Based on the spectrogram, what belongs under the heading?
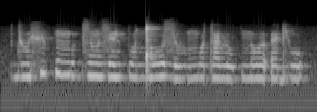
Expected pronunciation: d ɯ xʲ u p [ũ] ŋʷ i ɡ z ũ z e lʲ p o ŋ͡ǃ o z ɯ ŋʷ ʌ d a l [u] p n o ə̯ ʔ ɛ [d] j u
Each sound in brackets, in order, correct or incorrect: correct, correct, correct

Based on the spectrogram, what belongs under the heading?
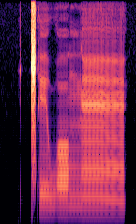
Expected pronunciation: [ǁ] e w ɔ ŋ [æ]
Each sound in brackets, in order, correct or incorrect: correct, incorrect: æ̃

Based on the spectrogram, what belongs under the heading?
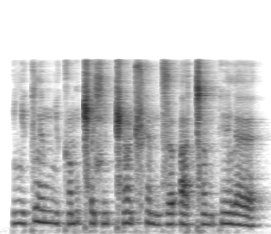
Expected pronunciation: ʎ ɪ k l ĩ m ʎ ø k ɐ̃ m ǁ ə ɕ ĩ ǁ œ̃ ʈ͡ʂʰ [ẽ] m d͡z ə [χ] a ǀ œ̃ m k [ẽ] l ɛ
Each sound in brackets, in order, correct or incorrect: correct, incorrect: ʔ, incorrect: ĩ

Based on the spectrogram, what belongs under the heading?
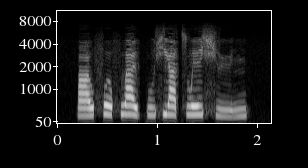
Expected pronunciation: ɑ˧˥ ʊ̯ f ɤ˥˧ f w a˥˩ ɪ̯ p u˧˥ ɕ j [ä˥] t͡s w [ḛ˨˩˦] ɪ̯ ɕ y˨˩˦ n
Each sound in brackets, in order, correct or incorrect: incorrect: ä˥˩, incorrect: e˥

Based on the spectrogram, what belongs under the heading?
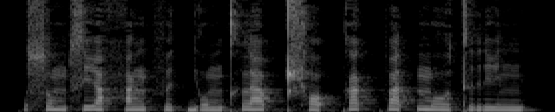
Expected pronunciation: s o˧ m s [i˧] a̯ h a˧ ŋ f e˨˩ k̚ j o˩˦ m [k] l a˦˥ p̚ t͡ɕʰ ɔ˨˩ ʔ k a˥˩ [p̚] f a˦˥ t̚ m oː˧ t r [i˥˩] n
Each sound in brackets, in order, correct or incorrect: correct, incorrect: kʰ, incorrect: k̚, incorrect: i˧

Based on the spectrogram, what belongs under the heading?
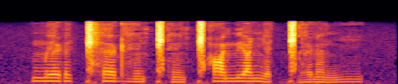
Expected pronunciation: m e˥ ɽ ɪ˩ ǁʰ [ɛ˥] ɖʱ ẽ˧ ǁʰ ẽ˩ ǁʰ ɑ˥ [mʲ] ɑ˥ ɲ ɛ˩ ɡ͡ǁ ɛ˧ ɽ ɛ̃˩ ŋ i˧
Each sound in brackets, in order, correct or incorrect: correct, correct

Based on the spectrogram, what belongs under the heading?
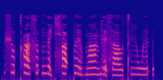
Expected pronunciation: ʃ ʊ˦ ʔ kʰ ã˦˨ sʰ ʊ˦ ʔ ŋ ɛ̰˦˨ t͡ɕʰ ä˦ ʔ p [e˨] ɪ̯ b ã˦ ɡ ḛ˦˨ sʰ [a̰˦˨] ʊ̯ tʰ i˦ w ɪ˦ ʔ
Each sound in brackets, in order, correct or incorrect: incorrect: ḛ˦˨, incorrect: a˨

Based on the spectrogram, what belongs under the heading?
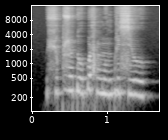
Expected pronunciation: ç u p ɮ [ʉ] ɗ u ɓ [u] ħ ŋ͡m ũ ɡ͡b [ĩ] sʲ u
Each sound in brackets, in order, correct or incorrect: correct, correct, incorrect: i

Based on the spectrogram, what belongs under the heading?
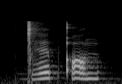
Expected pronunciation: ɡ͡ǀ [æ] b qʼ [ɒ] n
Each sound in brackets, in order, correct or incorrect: correct, correct

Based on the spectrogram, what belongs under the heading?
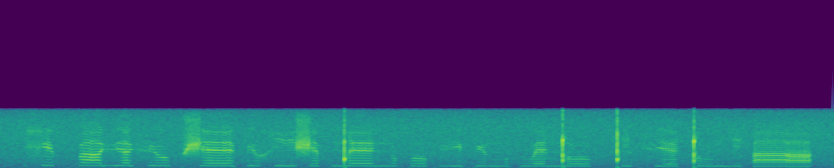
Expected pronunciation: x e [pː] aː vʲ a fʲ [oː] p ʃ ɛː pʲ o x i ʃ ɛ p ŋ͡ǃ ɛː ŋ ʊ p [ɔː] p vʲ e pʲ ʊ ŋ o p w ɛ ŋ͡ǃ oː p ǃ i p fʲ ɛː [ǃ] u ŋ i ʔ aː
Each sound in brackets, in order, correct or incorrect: correct, correct, incorrect: oː, correct

